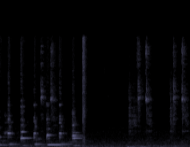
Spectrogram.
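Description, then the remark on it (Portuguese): A mobile phone that was not put on silent plays its ringtone, a quick melodic run of bright electronic notes, then pauses and resumes with a few softer chiming tones, fairly quiet and with no one speaking. “senha do telefone, esqueci de pôr no silencioso.”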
